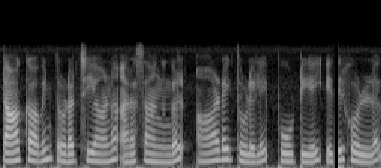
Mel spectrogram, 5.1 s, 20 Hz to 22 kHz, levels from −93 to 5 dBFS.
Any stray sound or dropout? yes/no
yes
